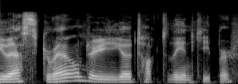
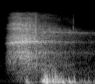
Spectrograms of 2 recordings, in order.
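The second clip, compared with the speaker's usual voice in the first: loud acted exhale; long, breathy sigh; heavy sigh; 4 dB louder than usual. Innkeeper handed gold by an adventurer, heavy sigh.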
